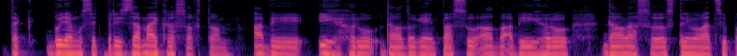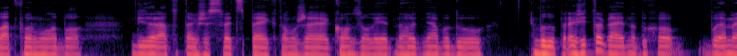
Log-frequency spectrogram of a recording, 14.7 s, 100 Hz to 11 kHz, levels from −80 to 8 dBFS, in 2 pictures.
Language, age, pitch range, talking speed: Slovak, 20-39, 110-120 Hz, 165 wpm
